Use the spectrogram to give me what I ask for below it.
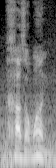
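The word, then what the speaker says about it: חזון: All right, so that word in the Hebrew is pronounced chazawan for vision.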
